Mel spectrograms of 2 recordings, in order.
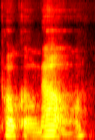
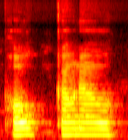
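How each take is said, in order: First: The stress is on the third syllable. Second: The stress is on the first syllable.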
